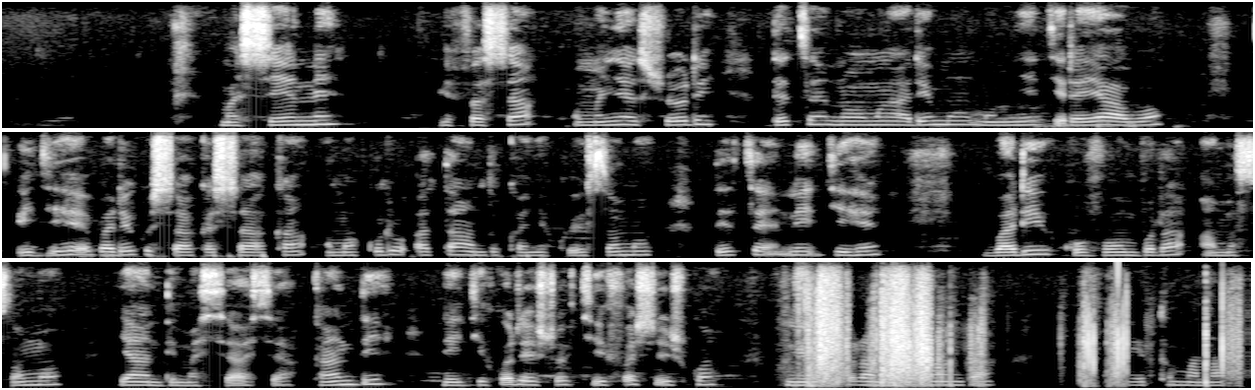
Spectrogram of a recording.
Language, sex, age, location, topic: Kinyarwanda, female, 18-24, Kigali, education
